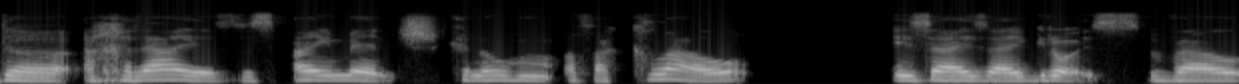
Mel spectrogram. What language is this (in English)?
Yiddish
